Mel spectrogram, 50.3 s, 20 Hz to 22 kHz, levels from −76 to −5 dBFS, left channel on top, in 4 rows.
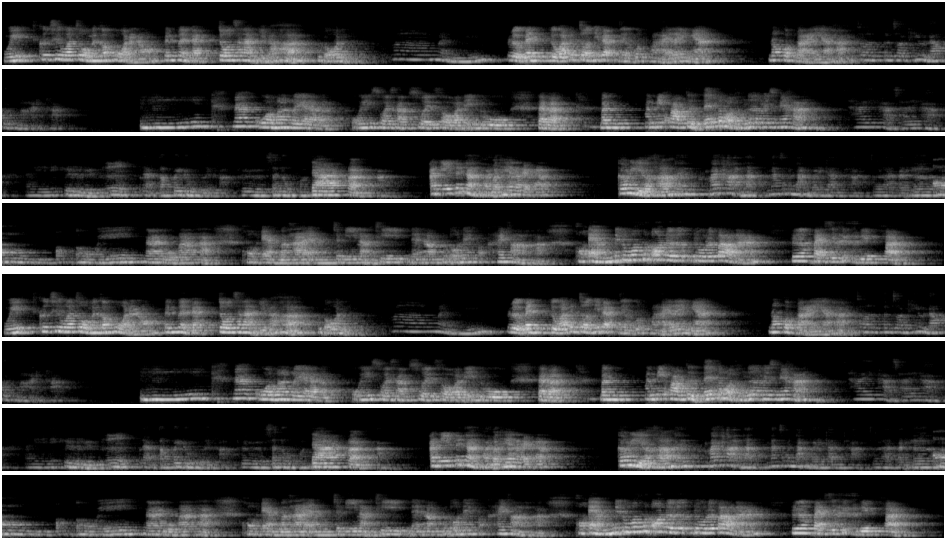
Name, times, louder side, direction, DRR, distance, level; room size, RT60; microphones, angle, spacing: voice 1, 0.0-4.6 6.7-9.4 10.2-11.3 14.4-16.9 17.2-23.3 26.0-26.8 29.3-30.0 30.8-32.4 33.4-34.1 37.6-47.8 48.3-49.8, right 1 dB, 5° left, -6 dB, 0.7 m, -26 dB
voice 2, 5.2-6.5 10.7-10.8 11.3-13.4 20.3-20.8 23.9-26.4 27.0-29.5 30.1-30.3 31.2-32.1 33.3-37.8 42.4-42.6 45.5-45.6 46.2-46.4 48.3-49.3, left 1 dB, 30° right, -3 dB, 1.0 m, -37 dB
5.8 x 2.8 x 2.4 m, 1.0 s
head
